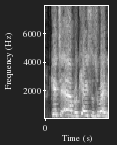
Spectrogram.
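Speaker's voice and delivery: ordinary talk, nothing marked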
